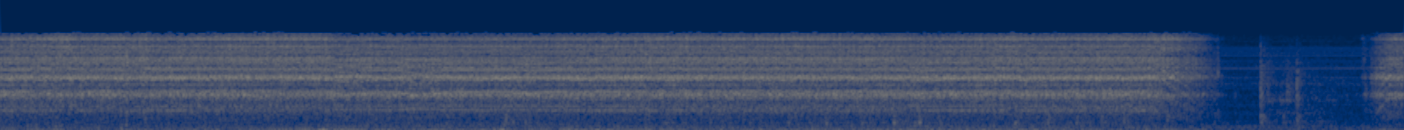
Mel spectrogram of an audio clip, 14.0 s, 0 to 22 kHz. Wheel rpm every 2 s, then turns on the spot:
160, 160, 160, 160, 160, 140, 10.
none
